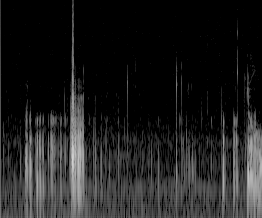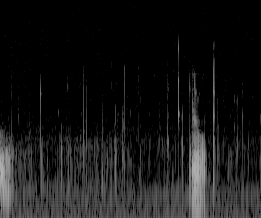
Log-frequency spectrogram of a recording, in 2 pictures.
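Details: Stomach noises recorded through the night: irregular gurgles, bubbling pops and short low rumbles from the belly over a faint steady hiss; ordinary bowel sounds (borborygmi).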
